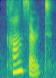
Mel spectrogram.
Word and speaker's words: concert: 나왔습니다는 트 소리가 나죠 연결해 보면 concert 됩니다 concert 한국식으로는이 단어를 콘 서트 보 보통 이렇게 표기하고 발음합니다 많이 들어보셨죠 여러분 콘서트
